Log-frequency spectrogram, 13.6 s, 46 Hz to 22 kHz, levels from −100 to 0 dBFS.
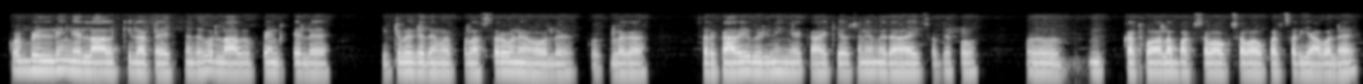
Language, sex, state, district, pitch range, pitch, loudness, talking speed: Magahi, male, Bihar, Gaya, 110-115 Hz, 110 Hz, -18 LUFS, 155 wpm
